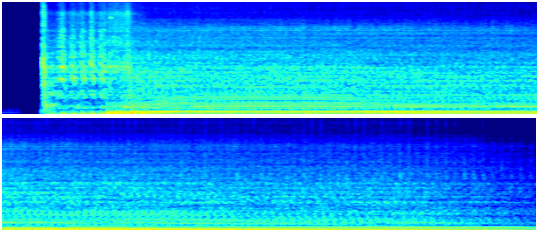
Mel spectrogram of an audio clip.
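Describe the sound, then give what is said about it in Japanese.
A car engine turns over with a short burst of starter noise, then settles into a steady rumbling idle that continues as the car pulls out, with no one speaking. “じゃあ、車出しちゃうから。”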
